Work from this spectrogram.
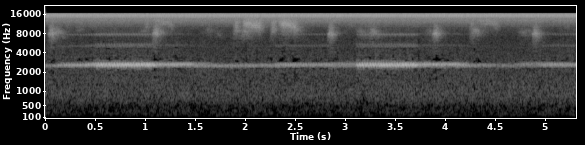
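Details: Crickets on a warm summer night in Bulgaria, chirping in grass and captured by a surround microphone; one bright sustained trill with brighter swells, plus soft high-pitched insect clicks scattered over the top.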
